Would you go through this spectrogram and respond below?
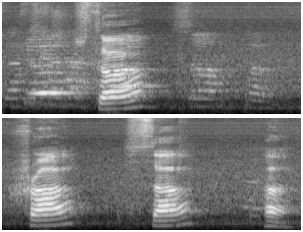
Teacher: ऊष्म वर्ण है और ये महाप्राण भी हैं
